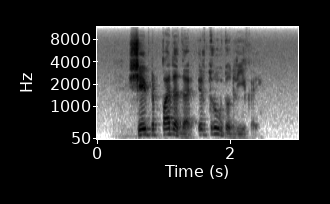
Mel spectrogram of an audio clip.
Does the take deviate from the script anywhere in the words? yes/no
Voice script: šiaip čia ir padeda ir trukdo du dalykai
yes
